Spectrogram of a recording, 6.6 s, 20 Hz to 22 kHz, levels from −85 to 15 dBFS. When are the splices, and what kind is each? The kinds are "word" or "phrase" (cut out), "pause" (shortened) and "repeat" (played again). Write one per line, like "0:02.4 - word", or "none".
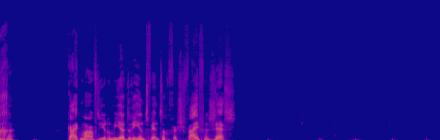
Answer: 0:01.4 - word

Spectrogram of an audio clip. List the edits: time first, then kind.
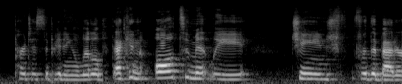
0:01.0 - word

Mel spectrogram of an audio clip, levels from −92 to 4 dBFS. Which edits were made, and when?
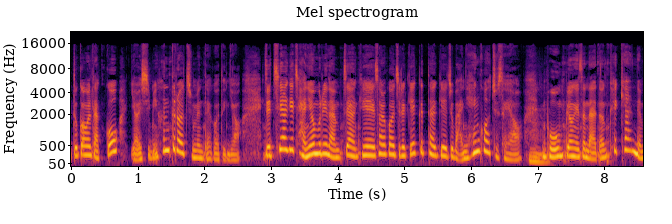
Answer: none

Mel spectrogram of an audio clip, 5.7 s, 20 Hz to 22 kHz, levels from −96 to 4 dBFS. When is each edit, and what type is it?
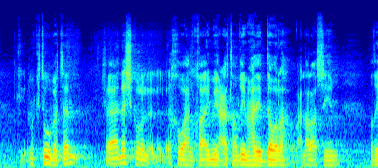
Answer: none

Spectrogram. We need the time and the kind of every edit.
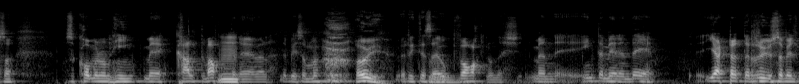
0:01.1 - phrase
0:05.2 - pause

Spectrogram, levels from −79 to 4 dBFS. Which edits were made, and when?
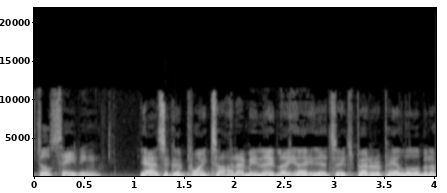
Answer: none

